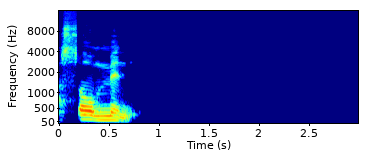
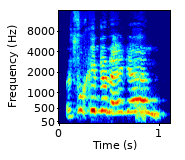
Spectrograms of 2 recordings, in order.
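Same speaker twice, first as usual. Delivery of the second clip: pitched way up, frustrated; exasperated high cry; 3 dB louder than usual. Real, not acted. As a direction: squeal it in annoyance. Exasperated at beeping.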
